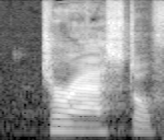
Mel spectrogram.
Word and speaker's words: Terastal: Terastal forms. Pretty sure I nailed it there.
